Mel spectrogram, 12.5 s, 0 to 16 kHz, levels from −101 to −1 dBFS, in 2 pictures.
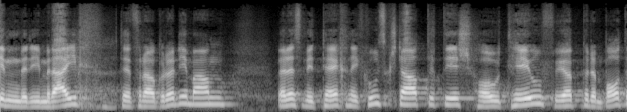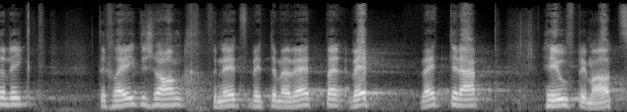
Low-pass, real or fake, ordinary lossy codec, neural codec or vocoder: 14.4 kHz; fake; MP3, 64 kbps; autoencoder, 48 kHz, 32 numbers a frame, DAC-VAE, trained on Japanese speech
